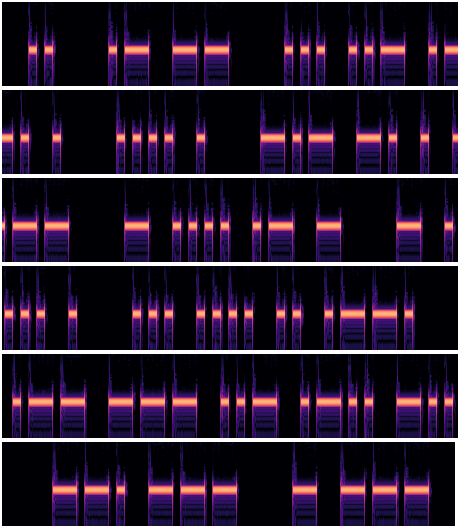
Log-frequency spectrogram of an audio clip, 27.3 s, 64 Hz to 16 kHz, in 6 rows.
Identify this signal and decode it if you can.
Morse code, heard as a keyed tone, about 16 wpm, 700 Hz. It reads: I AM SURE HE KNEW THAT THE SHIP WOULD GO TO
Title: Sentences from Top 1000 Words - Review Part 6 - 15wpm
